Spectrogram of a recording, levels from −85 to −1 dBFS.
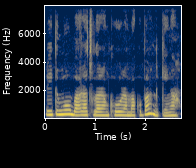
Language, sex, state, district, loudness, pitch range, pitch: Garo, female, Meghalaya, West Garo Hills, -14 LUFS, 230-275 Hz, 245 Hz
